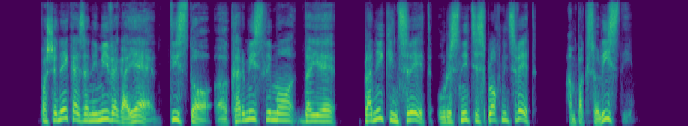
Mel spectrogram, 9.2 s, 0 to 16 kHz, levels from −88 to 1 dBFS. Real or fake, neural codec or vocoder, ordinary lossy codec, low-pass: fake; vocoder, 44.1 kHz, 128 mel bands every 512 samples, BigVGAN v2; AAC, 64 kbps; 14.4 kHz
